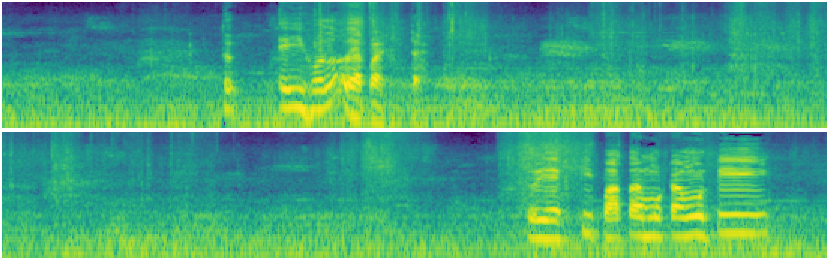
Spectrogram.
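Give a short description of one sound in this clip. Hands crumble and rustle through lumps of soil.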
